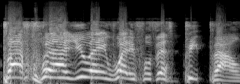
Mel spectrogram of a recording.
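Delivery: sudden heated, worked-up, angry outburst. The speaker describes how someone talks when he gets mad, imitating him getting mad. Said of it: "when he gets mad, he goes".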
